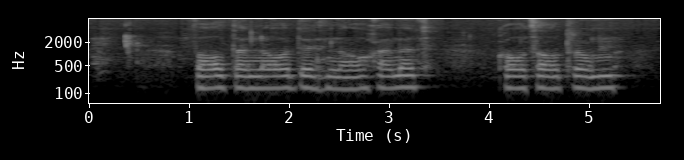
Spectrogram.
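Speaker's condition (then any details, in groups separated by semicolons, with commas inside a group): ALS; reduced air makes talking effortful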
